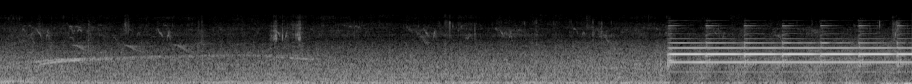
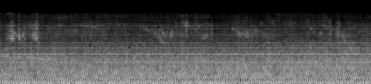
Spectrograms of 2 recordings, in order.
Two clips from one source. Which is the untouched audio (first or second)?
first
